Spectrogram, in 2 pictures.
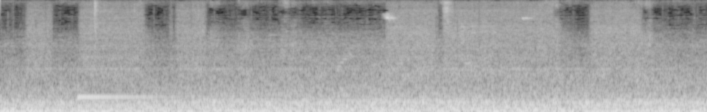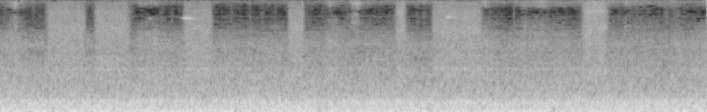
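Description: Airliner's jet engines at climb thrust heard inside the cabin: a loud, steady low rumble. A short steady tone sounds briefly about a second in.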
